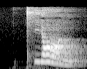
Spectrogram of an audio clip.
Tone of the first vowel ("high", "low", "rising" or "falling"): falling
